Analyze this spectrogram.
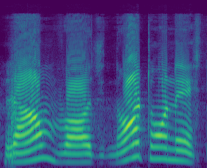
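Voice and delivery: बहुत धीरे, not पर ज़ोर; वाक्य को खींचकर लिखवाओ; slow dictation. Shown as a demonstration. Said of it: "ईमानदार को कहते हैं". (क्लास को अंग्रेज़ी वाक्य धीरे से लिखवाता टीचर)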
